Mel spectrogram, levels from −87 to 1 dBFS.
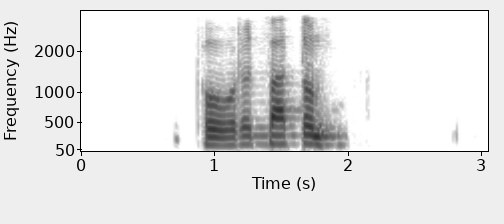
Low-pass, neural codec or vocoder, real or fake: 3.6 kHz; codec, 16 kHz, 1 kbps, X-Codec, HuBERT features, trained on general audio; fake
